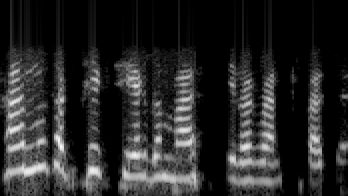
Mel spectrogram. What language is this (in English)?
Maithili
